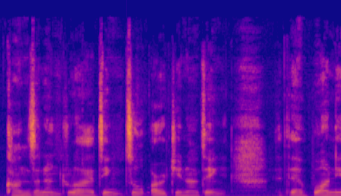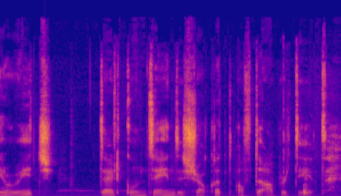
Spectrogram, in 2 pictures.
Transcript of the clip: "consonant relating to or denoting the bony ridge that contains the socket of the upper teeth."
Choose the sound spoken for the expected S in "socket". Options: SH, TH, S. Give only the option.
SH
